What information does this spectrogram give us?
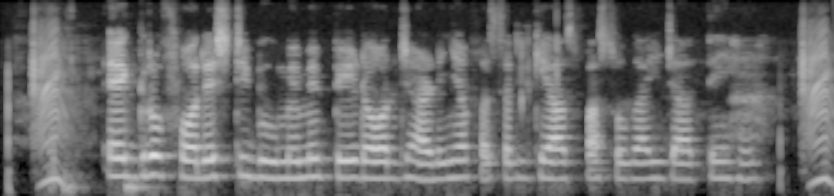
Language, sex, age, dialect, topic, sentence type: Hindi, female, 18-24, Kanauji Braj Bhasha, agriculture, statement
